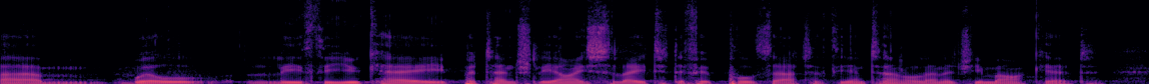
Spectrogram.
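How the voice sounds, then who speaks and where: Here a man with an English accent talks at a moderate pace in a fairly low voice with ordinary pitch variation. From England. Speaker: energy project developer, panelist. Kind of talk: conference panel talk. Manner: hesitant, many fillers.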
